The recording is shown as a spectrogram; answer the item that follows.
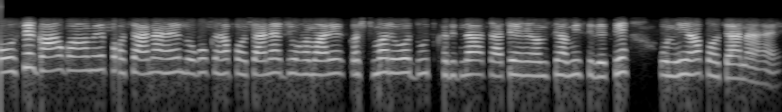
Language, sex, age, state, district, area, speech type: Hindi, female, 30-45, Uttar Pradesh, Mirzapur, rural, conversation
